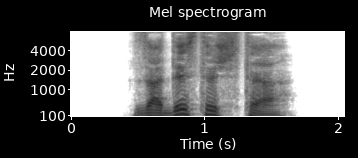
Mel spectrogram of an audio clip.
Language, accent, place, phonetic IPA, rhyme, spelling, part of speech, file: German, Germany, Berlin, [zaˈdɪstɪʃstɐ], -ɪstɪʃstɐ, sadistischster, adjective, De-sadistischster.ogg
- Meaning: inflection of sadistisch: 1. strong/mixed nominative masculine singular superlative degree 2. strong genitive/dative feminine singular superlative degree 3. strong genitive plural superlative degree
